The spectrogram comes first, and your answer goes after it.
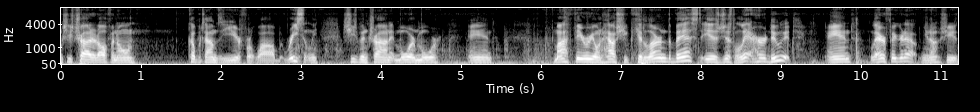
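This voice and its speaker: A young man, talking excitedly and casually as a fishing vlogger on a boat and by a lake. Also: a little high, slight background noise. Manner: excited, chatty, rambling. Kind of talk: casual vlog narration. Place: outdoors on a boat, boat ramp and lakeside.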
